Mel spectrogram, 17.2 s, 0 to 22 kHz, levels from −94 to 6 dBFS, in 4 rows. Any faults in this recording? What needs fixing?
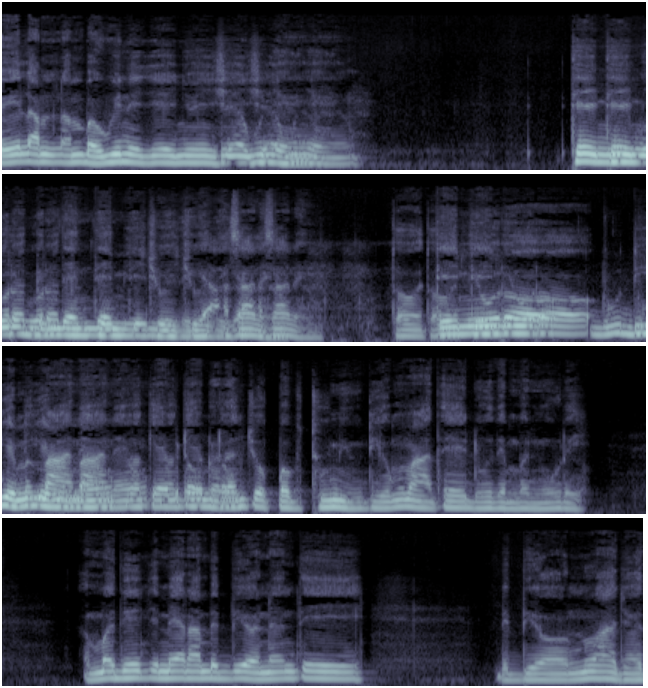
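Doubled audio track, from 1.46 s to 10.18 s: the speech is joined by a second full-band copy trailing about 200 ms behind and roughly 5 dB quieter, with no decay or room colour, so it sounds like a dry, slapback repeat. It switches on and off abruptly at those two points. The likely cause is the same signal reaching the mix twice, once through a slower path. To prevent it, route each source to the mix only once and mute any monitoring or duplicate capture path.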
